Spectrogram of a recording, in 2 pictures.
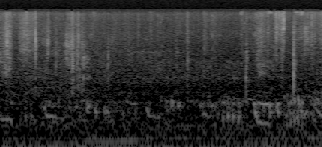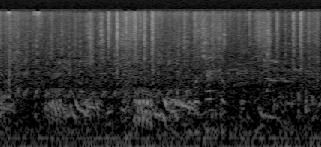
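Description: Pigeons cooing on a rooftop in Karachi, a steady overlapping murmur of low coos throughout with faint background noise and occasional chirps.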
